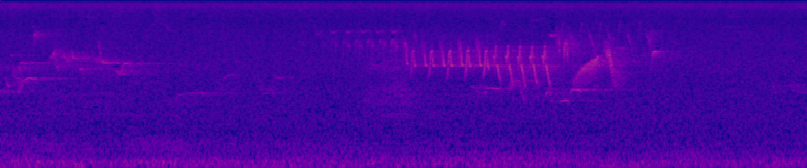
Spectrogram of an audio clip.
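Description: Songbirds singing over a steady low rumble of outdoor ambience. A few short whistled notes come near the start, and a fast trill of repeated notes about four seconds in ends in a swooping note.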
